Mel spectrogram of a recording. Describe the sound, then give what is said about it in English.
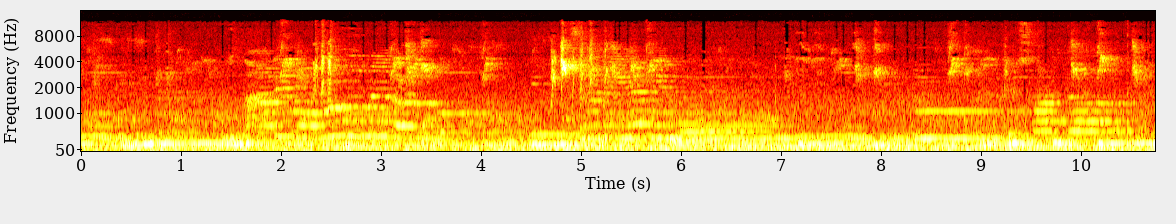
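Small birds chirping around a table, many short bright chirps and trills repeating over a steady murmur of background noise throughout. “I'm sitting at the table here with little birds. You see them?”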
